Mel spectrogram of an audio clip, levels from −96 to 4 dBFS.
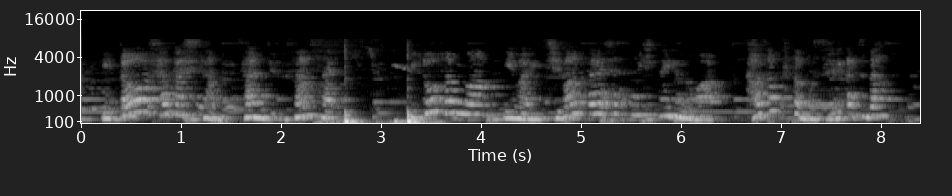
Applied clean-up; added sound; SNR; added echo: classical method WPE with log-MMSE.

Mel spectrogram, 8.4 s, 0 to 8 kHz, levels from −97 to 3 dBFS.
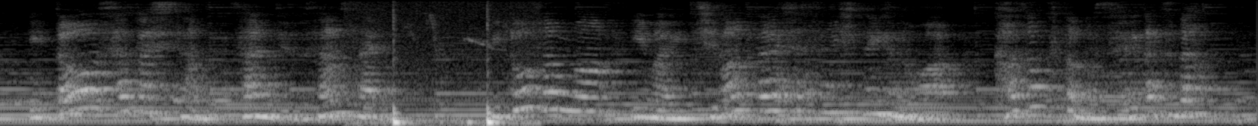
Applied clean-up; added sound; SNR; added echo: none; Walk, footsteps / Bird vocalization, bird call, bird song; -4 dB; reverberation time 0.9 s.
